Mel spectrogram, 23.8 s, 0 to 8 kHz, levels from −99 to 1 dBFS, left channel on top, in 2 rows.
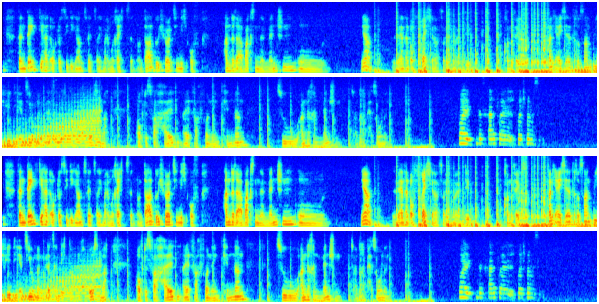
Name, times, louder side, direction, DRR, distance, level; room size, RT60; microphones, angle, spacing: voice 1, 0.0-3.8 4.4-6.5 7.2-7.4 7.8-9.5 10.0-10.5 10.9-14.2 14.6-16.8 17.4-18.7 18.9-19.6, right 7 dB, 65° right, 0.4 m, -28 dB
sound 1, 7.4-14.7 14.9-17.3 17.6-20.5, right 1 dB, ahead, 0.9 m, -30 dB
sound 2, 10.7-13.9, left 3 dB, 35° left, 0.5 m, -28 dB
voice 2, 21.0-22.7, left 5 dB, 60° left, 0.9 m, -36 dB
2.9 x 2.2 x 3.4 m
head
